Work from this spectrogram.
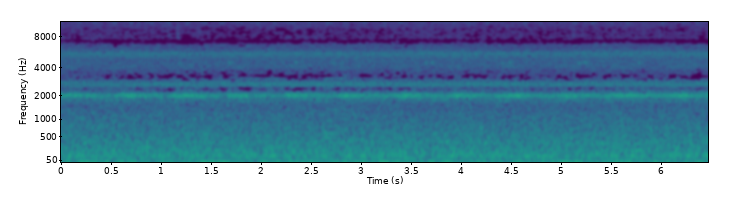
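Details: Crickets chirping on an evening outdoors beside a deck with a chihuahua puppy; a thin, high pulsing trill runs steadily through the stretch, layered over continuous low background hiss.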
